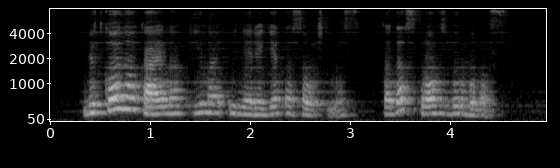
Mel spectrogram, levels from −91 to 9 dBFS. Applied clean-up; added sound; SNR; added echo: neural separator model SepFormer DNS4.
